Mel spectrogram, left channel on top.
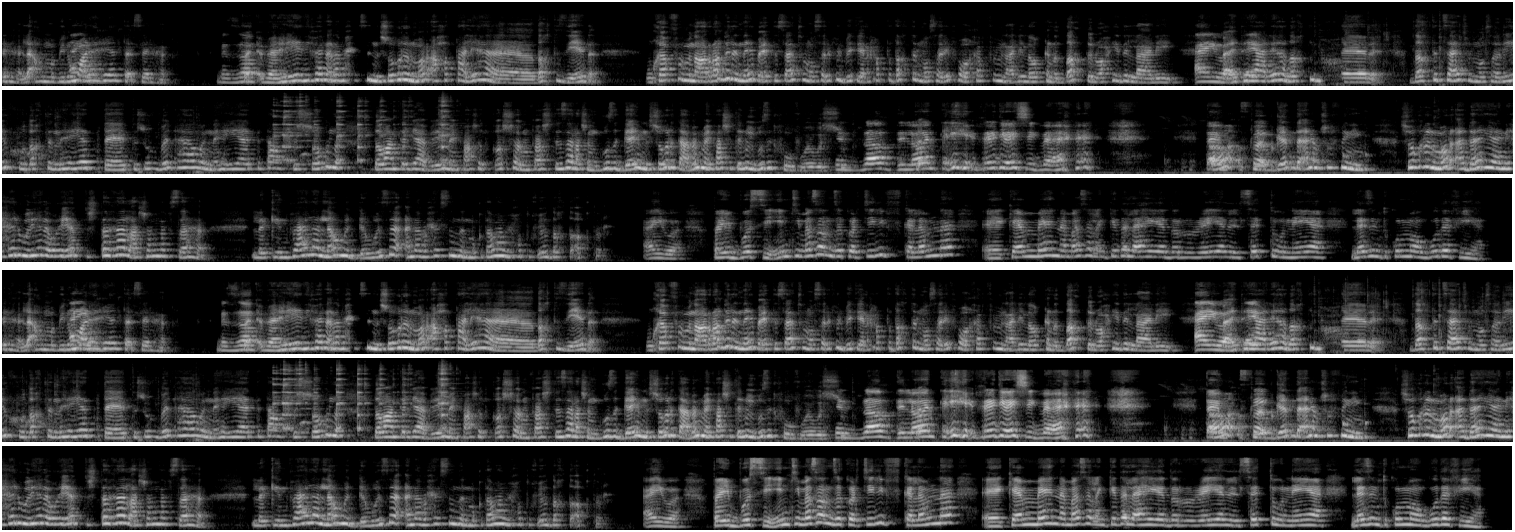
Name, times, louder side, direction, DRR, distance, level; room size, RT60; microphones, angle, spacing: voice 1, 0.0-1.7 2.4-6.2 6.4-23.6 24.2-24.6 27.2-36.3, right 1 dB, 10° right, 0.4 m, -23 dB
voice 2, 0.7-1.0 2.1-2.6 11.9-12.6 15.4-15.5 18.1-18.2 23.4-26.5 26.9-27.4 27.6-27.8 36.6-45.0, right 5 dB, 80° right, 0.5 m, -22 dB
Dog, 13.0-29.6, right 5 dB, 40° right, 0.7 m, -39 dB
2.7 x 2.3 x 3.4 m
head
